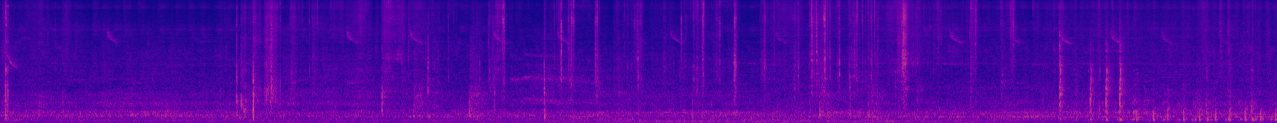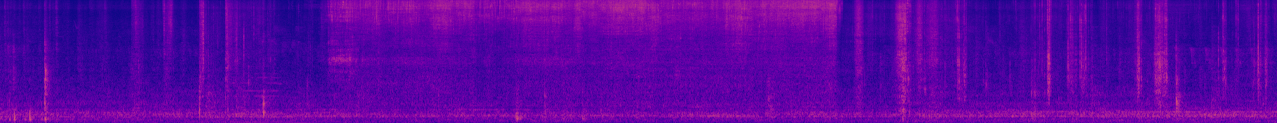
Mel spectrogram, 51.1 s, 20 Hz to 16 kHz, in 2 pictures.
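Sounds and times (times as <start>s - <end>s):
coir crackling and rustling: 4.8s - 20.4s, 28.2s - 51.0s.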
